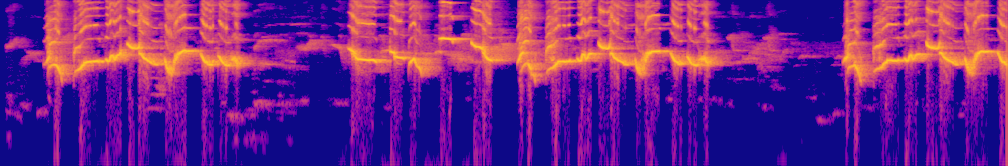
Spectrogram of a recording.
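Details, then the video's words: White-rumped shama song: loud, varied whistled phrases with rapid rising and falling notes and sharp chirps, delivered in three bursts of two to four seconds separated by short pauses. "SUARA BURUNG KACER"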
